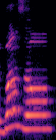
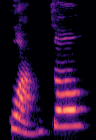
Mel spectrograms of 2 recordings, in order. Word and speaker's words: Guangzhou: Terus contoh, misalkan lagi ya, gue besok mau ke Guangzhou, bukan Guangzhou, tapi Guangzhou, Guangzhou, karena G dibacanya K, ZH seperti CH, ZH seperti CH, Guangzhou, Guangzhou, Zhou, Guangzhou, kayak gitu ya, Guangzhou, kayak gitu.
